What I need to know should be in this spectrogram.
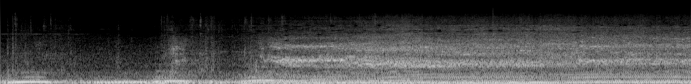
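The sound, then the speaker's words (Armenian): Cars speeding through city streets at night with tires screeching: a loud, sustained squeal of skidding rubber over a roaring engine, rising in pitch through the second half and heard alone without talk. “Գիշերային Երևանը հաճախ ցնցվում է նաև մեծ արագությամբ սլացող մեքենաների ձայնից կամ, ինչպես բնակիչներն են նկարագրում, ճռռիկներից։”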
